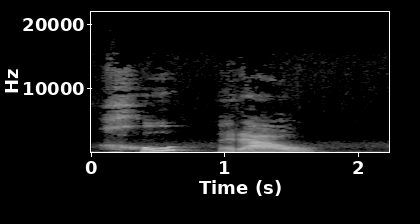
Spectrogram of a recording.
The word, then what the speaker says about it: rural: Então, a pronúncia é rural. Rural. Ru, este R, início de palavra, né?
